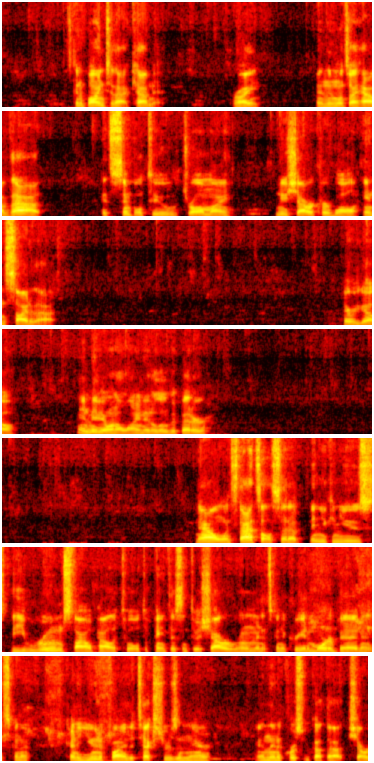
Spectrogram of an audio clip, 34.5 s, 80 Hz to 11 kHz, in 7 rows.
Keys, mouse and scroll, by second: 0.8 click, 4.0 click, 9.9-11.9 drag, 14.5 click, 15.4-16.4 drag, 19.6 click, 25.5 click, 26.7 click, 33.4 click.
